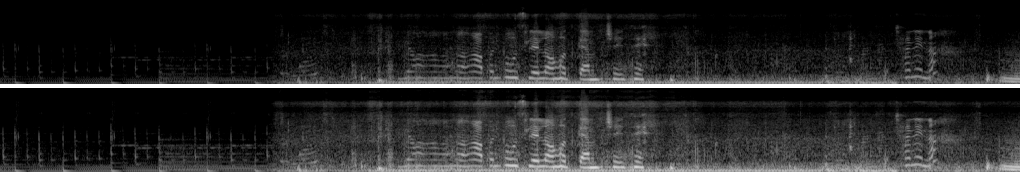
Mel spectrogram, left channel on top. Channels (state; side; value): quieter; left; 10.5 dB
